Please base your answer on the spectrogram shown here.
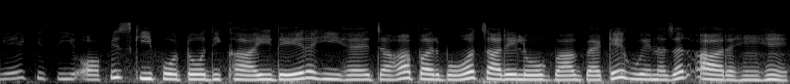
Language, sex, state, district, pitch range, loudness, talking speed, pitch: Hindi, male, Rajasthan, Jaipur, 220-260 Hz, -12 LUFS, 160 wpm, 230 Hz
